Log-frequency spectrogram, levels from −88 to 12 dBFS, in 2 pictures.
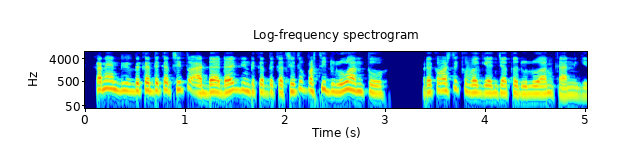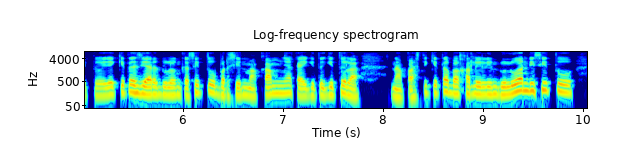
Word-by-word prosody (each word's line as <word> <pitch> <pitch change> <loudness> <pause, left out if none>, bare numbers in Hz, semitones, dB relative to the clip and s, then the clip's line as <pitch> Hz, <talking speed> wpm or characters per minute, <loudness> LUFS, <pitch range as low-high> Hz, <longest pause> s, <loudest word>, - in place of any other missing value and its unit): kan 230 - +6
yang 250 - +4
di 205 - 0
deket-deket 210 +2 +2
situ 225 +3 -1
ada, 170 +2 +6
dan 175 +3 +6
yang 205 - 0
deket-deket 180 -1 -1
situ 190 +8 -1
pasti 210 +1 +1
duluan 195 +2 +4
tuh. 165 -4 -2 0.4
Mereka 175 +4 +1
pasti 205 +5 +1
kebagian 170 -5 +1
jatuh 160 -2 0
duluan 155 +1 +1
kan, 125 -3 -1
gitu. 130 0 -9
Ya, 140 +2 -2
kita 170 0 -1
ziarah 145 -2 +3
duluan 140 -1 -3
ke 130 - -3
situ, 170 +5 -5
bersihin 130 0 -4
makamnya, 140 +7 -3
kayak 125 -2 -4
gitu-gitu 140 +4 -3
lah. 135 - +2 0.3
Nah, 110 -3 -4
pasti 110 +12 -4
kita 170 +2 -2
bakar 150 0 -1
lilin 145 0 -1
duluan 170 +9 +4
di 200 - 0
situ. 200 -6 -2
165 Hz, 235 wpm, -22 LUFS, 140-190 Hz, 0.4 s, kan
